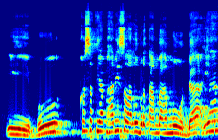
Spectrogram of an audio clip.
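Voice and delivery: butter her up with obviously false admiration; fake flattery. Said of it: "Nih contoh yang palsu ya".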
